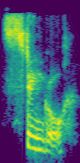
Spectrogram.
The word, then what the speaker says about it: Stingle: Yeah, no, she had like written a note and said that Stingle rhymes with Tingle. So S Stingle.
